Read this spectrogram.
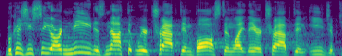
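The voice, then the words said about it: Southern American accent. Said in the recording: “you got a southern accent”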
